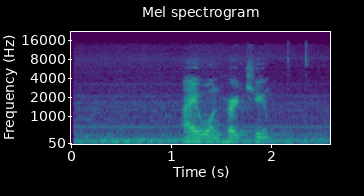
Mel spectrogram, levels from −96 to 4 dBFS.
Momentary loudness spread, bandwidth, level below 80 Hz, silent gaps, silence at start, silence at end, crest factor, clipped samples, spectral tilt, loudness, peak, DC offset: 17 LU; 15.5 kHz; -58 dBFS; none; 0.05 s; 0 s; 22 dB; under 0.1%; -5.5 dB/octave; -33 LUFS; -14 dBFS; under 0.1%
